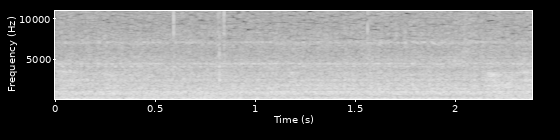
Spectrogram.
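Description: Steady rumble of city street traffic noise, with no distinct events.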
